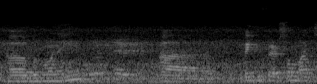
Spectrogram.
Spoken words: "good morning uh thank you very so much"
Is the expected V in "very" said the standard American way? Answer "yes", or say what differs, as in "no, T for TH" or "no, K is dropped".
no, F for V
